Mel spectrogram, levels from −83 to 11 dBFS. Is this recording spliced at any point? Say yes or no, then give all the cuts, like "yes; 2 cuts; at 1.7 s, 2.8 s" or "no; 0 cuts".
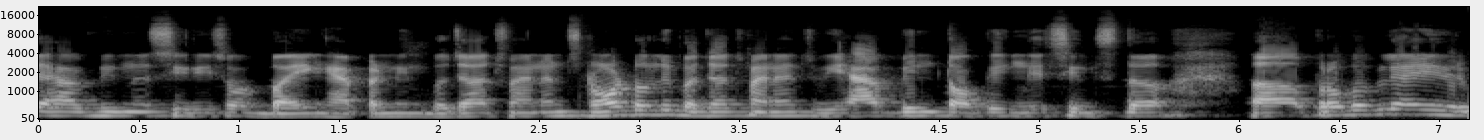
no; 0 cuts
